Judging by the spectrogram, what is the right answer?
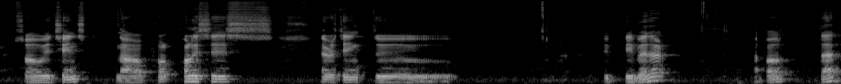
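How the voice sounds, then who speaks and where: Very slowly, a man with an Estonian accent speaks, leaving long, frequent pauses. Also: medium pitch for a man, lively intonation. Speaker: company founder. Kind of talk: interview. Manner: halting.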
